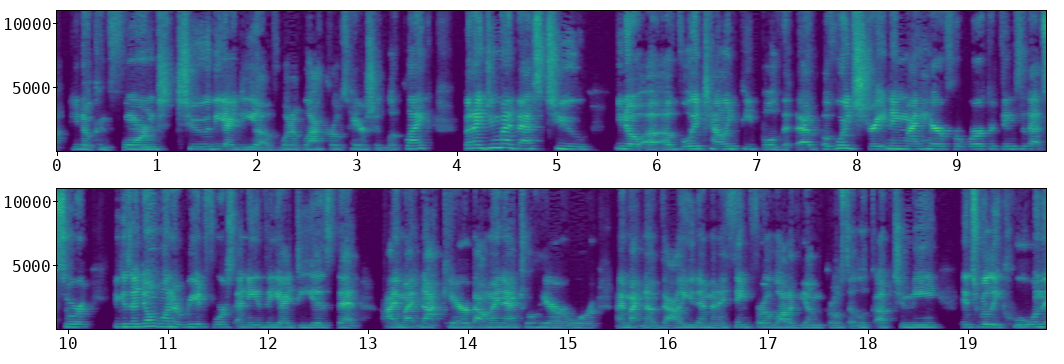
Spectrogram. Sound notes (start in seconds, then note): none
